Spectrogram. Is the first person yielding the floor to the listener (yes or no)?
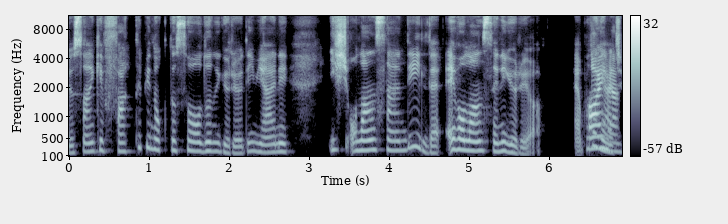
yes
